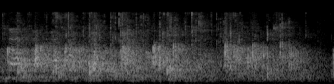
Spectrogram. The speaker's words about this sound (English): Yeah, go ahead and clap. That's a good thing.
